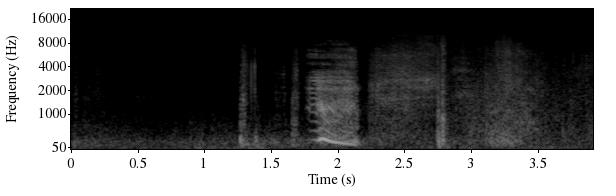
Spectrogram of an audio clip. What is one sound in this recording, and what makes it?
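A canvas bag rustles as it is lifted.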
